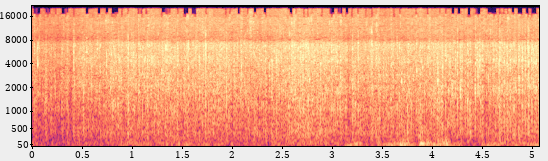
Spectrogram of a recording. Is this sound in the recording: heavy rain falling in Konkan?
yes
